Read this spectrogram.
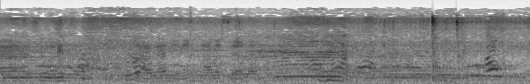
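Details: Cattle being unloaded in Indonesia, one huge cow refusing to move: several overlapping low, droning moos with wavering pitch, over heavy background rumble, music and a shouting man.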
